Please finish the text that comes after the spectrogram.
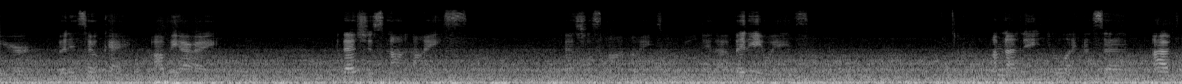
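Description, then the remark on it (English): A steady, loud low rumble of a car driving on the road runs through the whole stretch, with a person talking intermittently over the road noise; a car with bright lights on is driving behind the speaker. “I wish I could get these this car behind me with this bright lights off my”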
